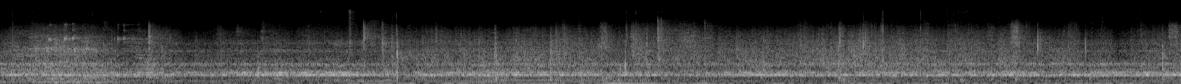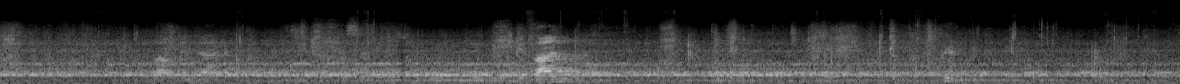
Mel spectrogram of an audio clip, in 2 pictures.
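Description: Footsteps shuffle and scrape on a hard floor.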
